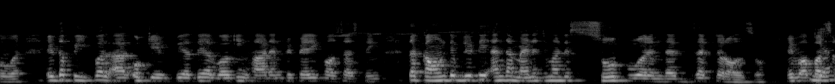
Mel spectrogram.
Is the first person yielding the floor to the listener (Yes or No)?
No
